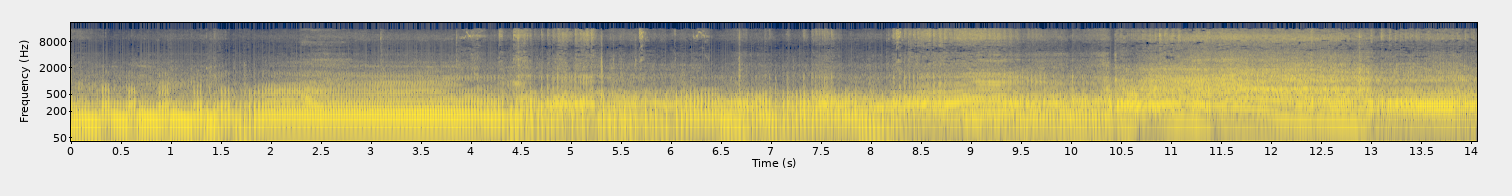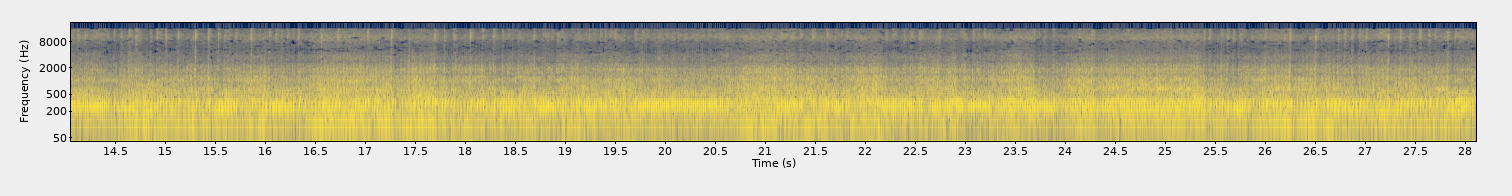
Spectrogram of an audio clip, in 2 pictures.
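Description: Trail motorcycle engine coming in loud at once, revving with its pitch rising and falling several times over the first dozen seconds, then running steadily.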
